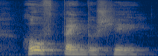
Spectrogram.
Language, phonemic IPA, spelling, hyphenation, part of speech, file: Dutch, /ˈɦoːft.pɛi̯n.dɔˌʃeː/, hoofdpijndossier, hoofd‧pijn‧dos‧sier, noun, Nl-hoofdpijndossier.ogg
- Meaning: a particularly difficult issue or case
